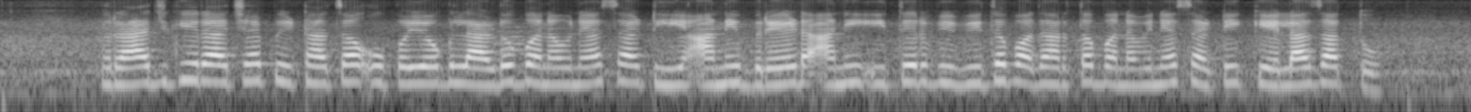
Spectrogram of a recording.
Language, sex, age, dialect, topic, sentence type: Marathi, female, <18, Varhadi, agriculture, statement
